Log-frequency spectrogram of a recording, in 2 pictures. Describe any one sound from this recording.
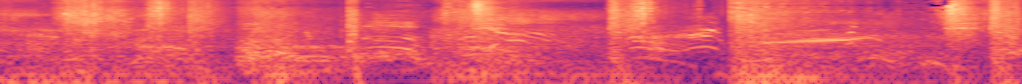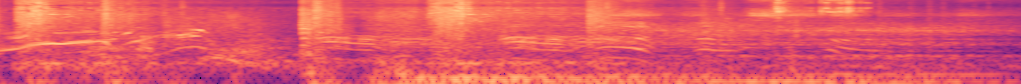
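Magic spells crackle and strike in a fight.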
